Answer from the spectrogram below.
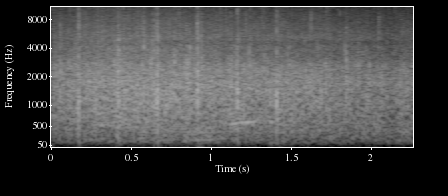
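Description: A crowd claps steadily for Piedmont Hospital, a dense wash of many hands applauding at moderate volume with no pauses, filling the whole stretch without any voices rising above it.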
